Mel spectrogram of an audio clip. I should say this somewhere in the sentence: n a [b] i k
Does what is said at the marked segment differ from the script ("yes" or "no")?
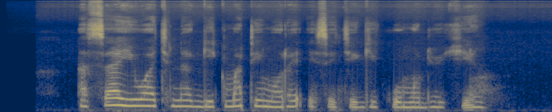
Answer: yes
